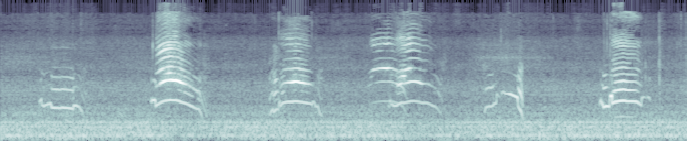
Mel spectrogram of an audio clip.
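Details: Kitten meowing, offered as a sound to attract cats: five short, high mewing calls, each arching up then falling, spaced about a second apart over a steady low background hum.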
